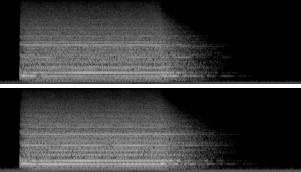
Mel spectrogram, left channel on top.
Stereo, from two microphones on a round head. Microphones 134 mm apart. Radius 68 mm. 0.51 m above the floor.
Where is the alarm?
20° left (ahead or behind), 0.7 m.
